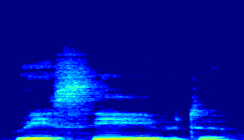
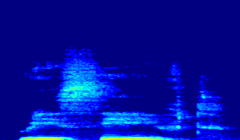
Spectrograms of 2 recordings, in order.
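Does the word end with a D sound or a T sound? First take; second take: D; T. First: The word ends with a voiced D sound. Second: The word ends with a voiceless T sound. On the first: "we need a D for the ED" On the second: "if this is difficult, do a T"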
